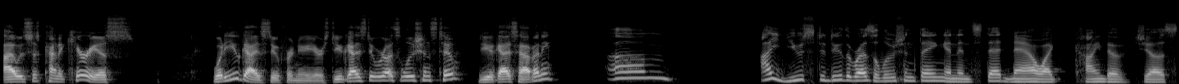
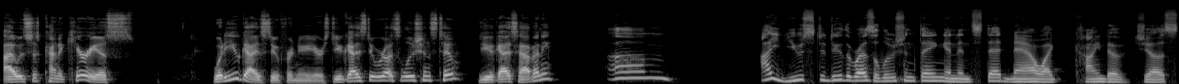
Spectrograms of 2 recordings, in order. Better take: second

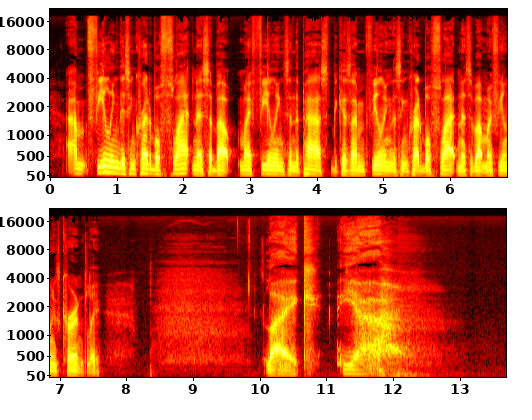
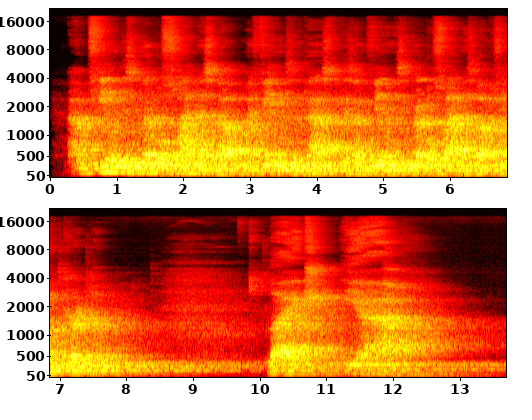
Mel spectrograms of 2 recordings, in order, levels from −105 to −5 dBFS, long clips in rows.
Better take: first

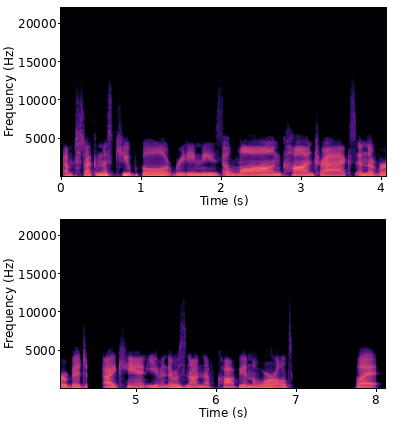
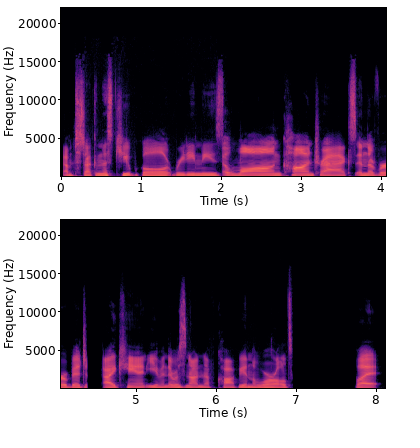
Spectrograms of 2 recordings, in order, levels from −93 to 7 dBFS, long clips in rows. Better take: second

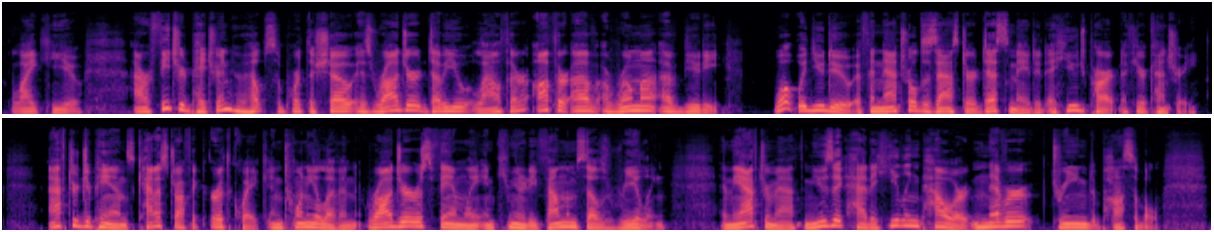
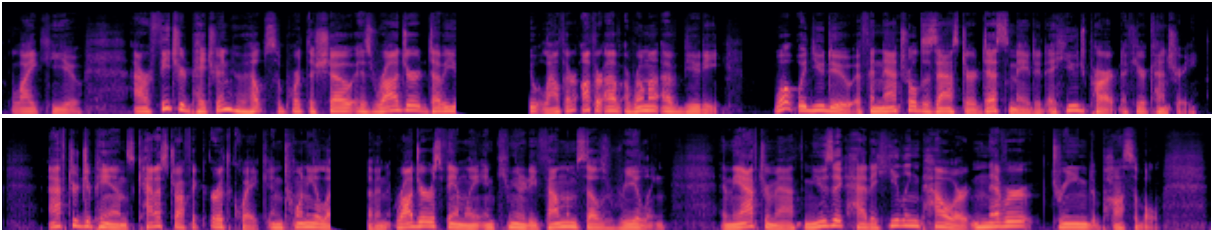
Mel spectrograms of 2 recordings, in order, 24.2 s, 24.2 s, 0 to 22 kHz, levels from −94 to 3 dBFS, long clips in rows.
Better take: first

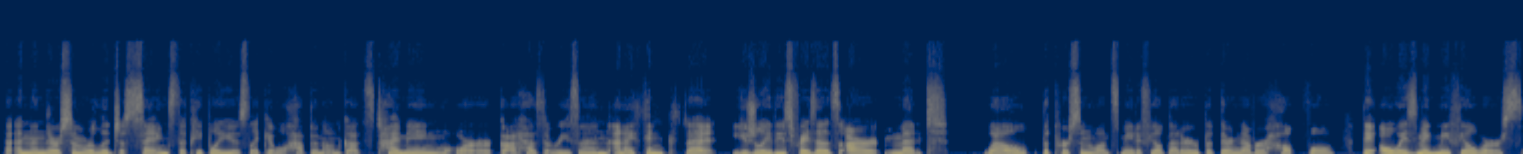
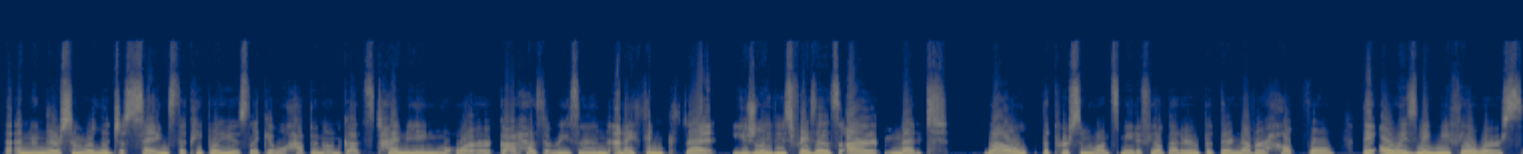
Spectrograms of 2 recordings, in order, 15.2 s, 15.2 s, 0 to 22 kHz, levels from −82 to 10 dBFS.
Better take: first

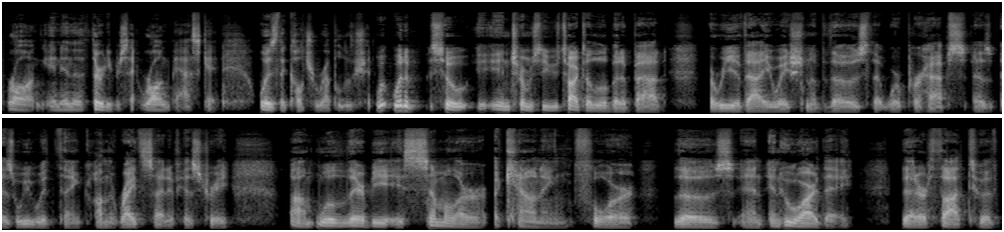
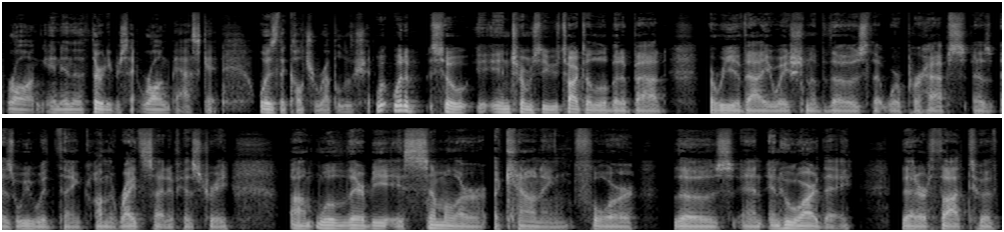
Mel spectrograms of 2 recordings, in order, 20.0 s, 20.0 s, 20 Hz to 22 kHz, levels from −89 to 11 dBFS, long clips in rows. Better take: second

